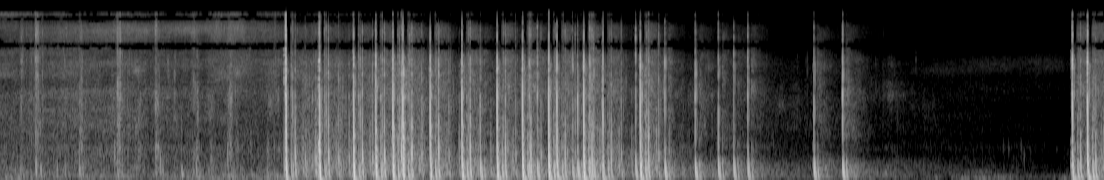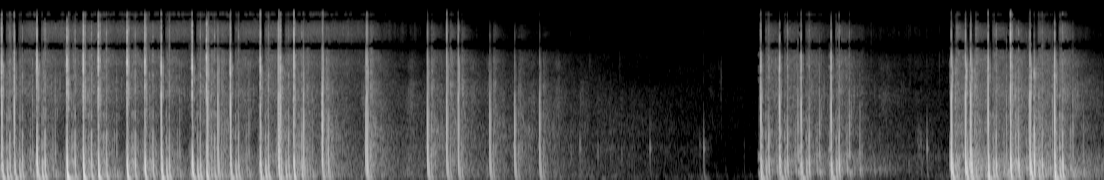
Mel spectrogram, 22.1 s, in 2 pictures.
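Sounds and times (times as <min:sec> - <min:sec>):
fireworks popping and crackling: 0:00.0 - 0:07.6, 0:10.7 - 0:16.6, 0:18.7 - 0:22.0.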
